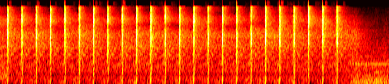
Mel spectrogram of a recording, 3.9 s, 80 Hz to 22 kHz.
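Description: Rapid, regular sharp snapping clicks, about 140 per minute, for over three seconds: a Q-switched laser handpiece firing in repeat mode.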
